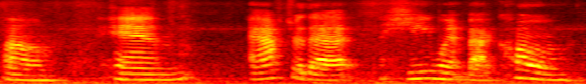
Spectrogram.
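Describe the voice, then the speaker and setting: Fields: Sex: woman. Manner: candid, steady. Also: mid-range voice, extremely slow, creaky, recorded from a distance, slight background noise, low-quality recording. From Texas. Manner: candid, steady, with frequent ums. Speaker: senior enlisted leader. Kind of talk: personal story in a sit-down conversation. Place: bright indoor studio set.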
